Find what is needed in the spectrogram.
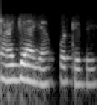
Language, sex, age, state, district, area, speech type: Odia, female, 30-45, Odisha, Cuttack, urban, conversation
